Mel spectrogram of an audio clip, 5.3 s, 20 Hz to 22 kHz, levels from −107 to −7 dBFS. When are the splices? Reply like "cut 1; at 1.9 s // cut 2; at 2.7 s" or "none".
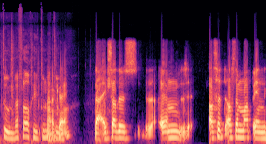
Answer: none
